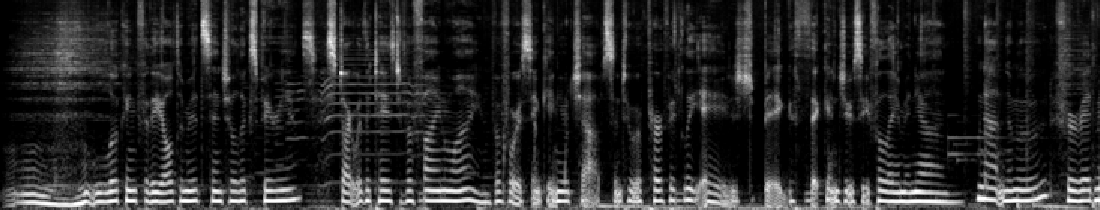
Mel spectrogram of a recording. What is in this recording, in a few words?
Commercial; Ruths Chris Steakhouse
